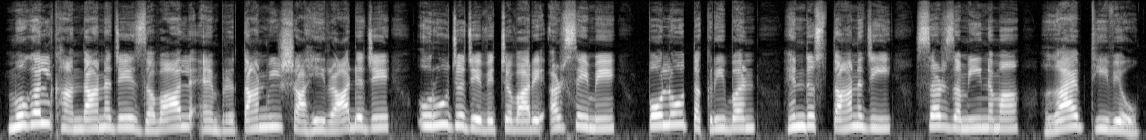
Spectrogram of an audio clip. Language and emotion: Sindhi, neutral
